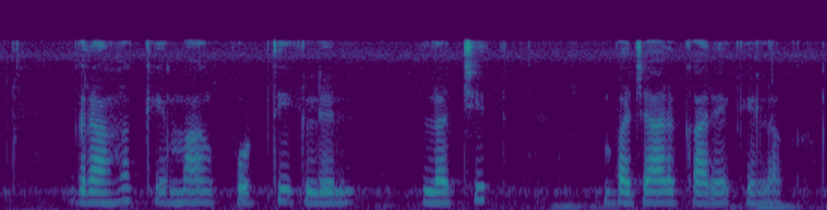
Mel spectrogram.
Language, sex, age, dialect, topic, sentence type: Maithili, female, 25-30, Southern/Standard, banking, statement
